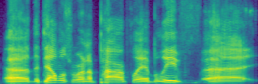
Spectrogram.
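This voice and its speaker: A man's voice: mid-range voice, fairly even intonation, fast talker, fairly bright tone, clear, resonant tone, no room sound. A man hosting a casual podcast interview, talking in an enthusiastic, rambling, fan-like way. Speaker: podcast host.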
